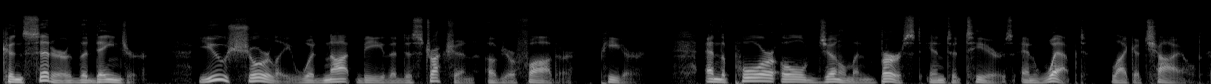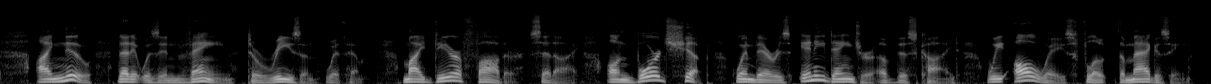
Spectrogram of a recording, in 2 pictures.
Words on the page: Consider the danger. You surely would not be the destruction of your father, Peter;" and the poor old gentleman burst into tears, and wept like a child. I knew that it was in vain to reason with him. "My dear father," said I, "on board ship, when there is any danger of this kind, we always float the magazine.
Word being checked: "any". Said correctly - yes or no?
yes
